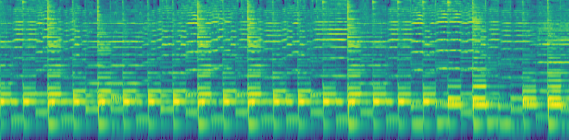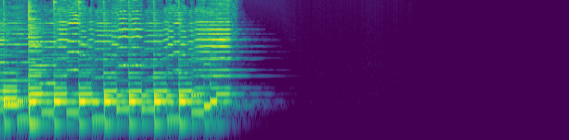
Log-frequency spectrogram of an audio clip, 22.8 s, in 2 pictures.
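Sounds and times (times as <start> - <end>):
violin playing a storpolska: 0.0 - 16.4
guitar: 0.0 - 16.6.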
